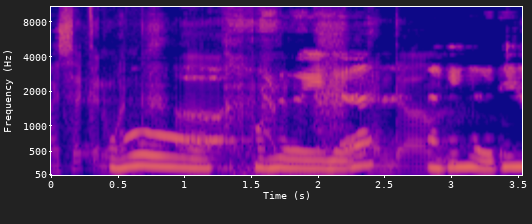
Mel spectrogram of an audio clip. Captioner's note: laughter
